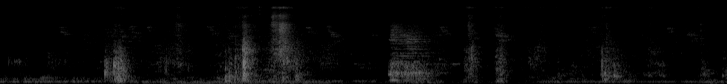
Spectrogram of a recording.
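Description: A shoe is knocked and set down on a hard floor with soft thuds.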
